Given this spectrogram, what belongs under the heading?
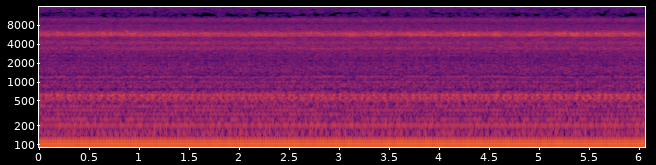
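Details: Real compressor nebulizer, one of three recorded: constant motor drone with a low buzz and hissing airflow, running steadily; normal device sound.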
